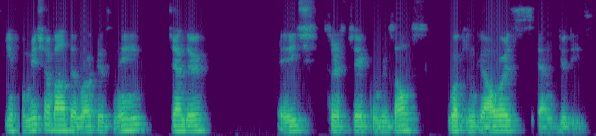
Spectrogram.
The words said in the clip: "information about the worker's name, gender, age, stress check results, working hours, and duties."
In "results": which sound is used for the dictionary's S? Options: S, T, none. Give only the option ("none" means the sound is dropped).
S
